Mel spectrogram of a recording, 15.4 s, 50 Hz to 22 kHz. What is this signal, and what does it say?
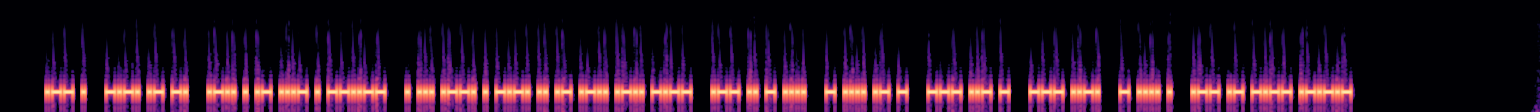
Morse code, heard as a keyed tone, about 40 wpm, 700 Hz. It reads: WE CAN LEAVE, ESPECIALLY WITH THAT OUT OF THE WAY.
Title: Sentences from Top 1000 Words - Review Part 4 - 40wpm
